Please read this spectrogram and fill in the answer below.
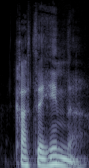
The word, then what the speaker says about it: Cartagena: Is it Cartagena that you've visited as well? That's got a bit of film history. – Cartagena. – That's okay. The first time you've pulled us up on a pronunciation.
